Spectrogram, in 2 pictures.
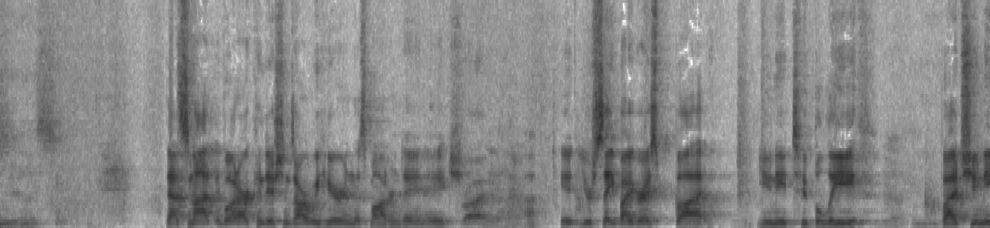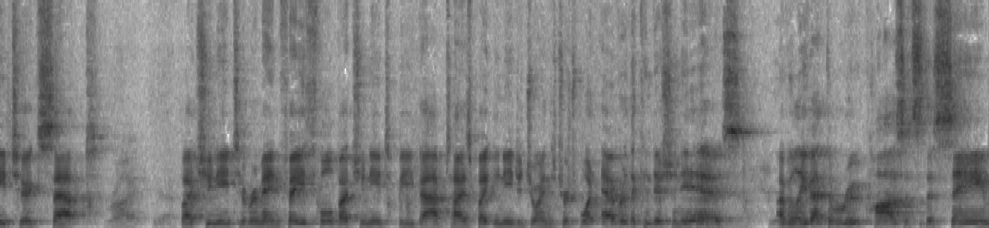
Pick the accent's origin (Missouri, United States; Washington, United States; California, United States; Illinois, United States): California, United States; I'm from California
